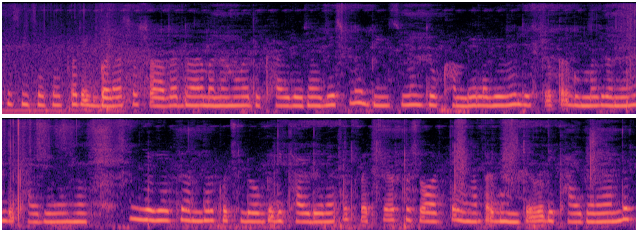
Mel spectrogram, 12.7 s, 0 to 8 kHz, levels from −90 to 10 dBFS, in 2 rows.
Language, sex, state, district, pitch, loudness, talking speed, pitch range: Hindi, female, Rajasthan, Churu, 235 Hz, -22 LUFS, 260 wpm, 230-255 Hz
